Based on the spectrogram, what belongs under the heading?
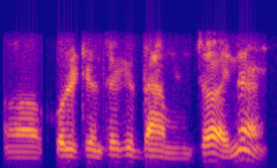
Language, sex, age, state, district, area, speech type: Nepali, male, 60+, West Bengal, Kalimpong, rural, conversation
